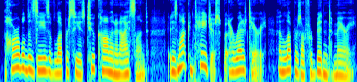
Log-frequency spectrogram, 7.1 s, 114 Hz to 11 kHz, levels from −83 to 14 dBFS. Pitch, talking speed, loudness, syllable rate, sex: 205 Hz, 185 wpm, -17 LUFS, 6.6 syllables/s, female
